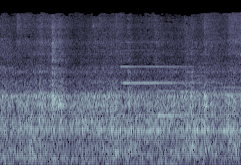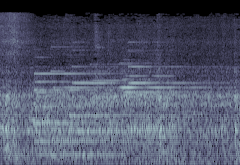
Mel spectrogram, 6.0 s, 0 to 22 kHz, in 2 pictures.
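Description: Meitetsu 1000 series electric train heard from inside motor car Mo 1066 while running: steady wheel-on-rail rumble with rail-joint clatter. A few brief ringing tones at different pitches sound over it about three and a half seconds in.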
